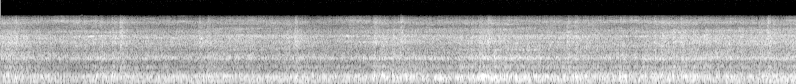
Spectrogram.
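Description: Double-stack intermodal container freight train rolling past, a steady low rumble of wheels and cars on the track.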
